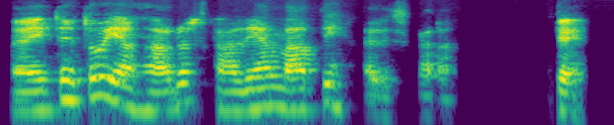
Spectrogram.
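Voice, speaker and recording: A man's voice: fairly high pitch, animated, fast talker, vocal fry, slightly rough. A man giving a casual online workshop lecture, full of fillers and tag questions. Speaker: workshop presenter. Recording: dull lo-fi online call audio.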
